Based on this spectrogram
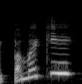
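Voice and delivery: very high-pitched squeal for help; frightened squeak. A narrator's reading. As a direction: squeak it out in panic. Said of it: "пискнула та". (испуганно пискнув)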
